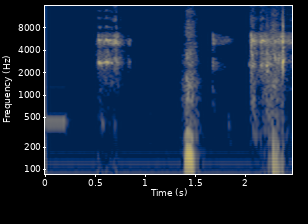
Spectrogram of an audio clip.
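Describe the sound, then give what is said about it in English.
Crinkly rustling as someone rushes to answer a phone comes in short bursts with a dull thump between them, ending in a longer scratchy stretch of handling noise. A brief steady tone sounds at the very start. “That sounds like rustling.”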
